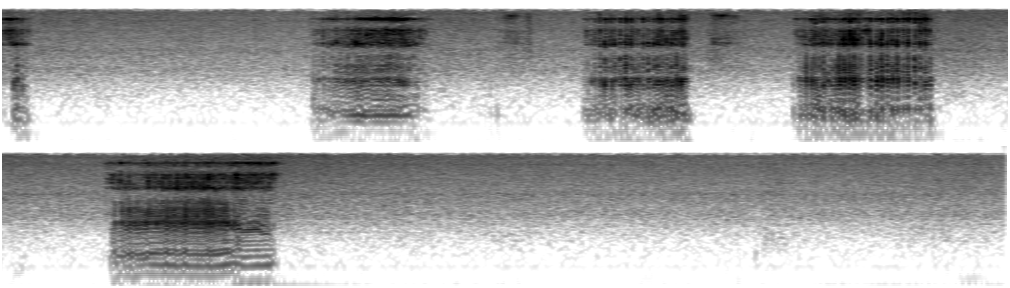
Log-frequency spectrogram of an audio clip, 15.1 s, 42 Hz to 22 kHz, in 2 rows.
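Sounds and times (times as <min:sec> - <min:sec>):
dog snoring: 0:00.0 - 0:00.3, 0:02.3 - 0:07.1, 0:08.3 - 0:09.8.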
